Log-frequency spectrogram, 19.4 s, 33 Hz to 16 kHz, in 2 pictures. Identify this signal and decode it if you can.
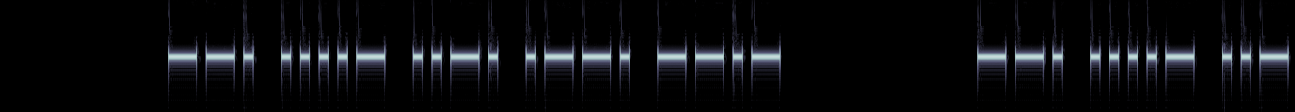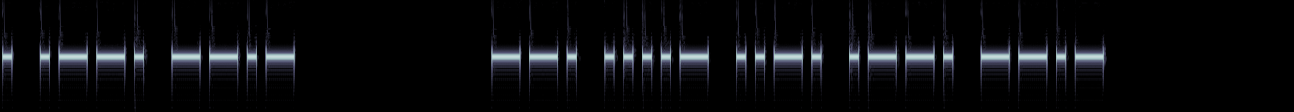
Morse code, heard as a keyed tone, about 17 wpm, 700 Hz. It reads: G4FPQ G4FPQ G4FPQ
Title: DXCC-100 Call Signs - 5 Characters - Repeated 3x - 17wpm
